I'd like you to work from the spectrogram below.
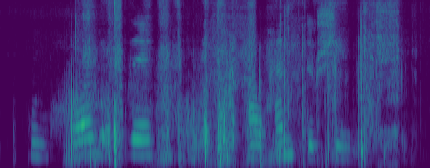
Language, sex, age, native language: Icelandic, female, 10, Icelandic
